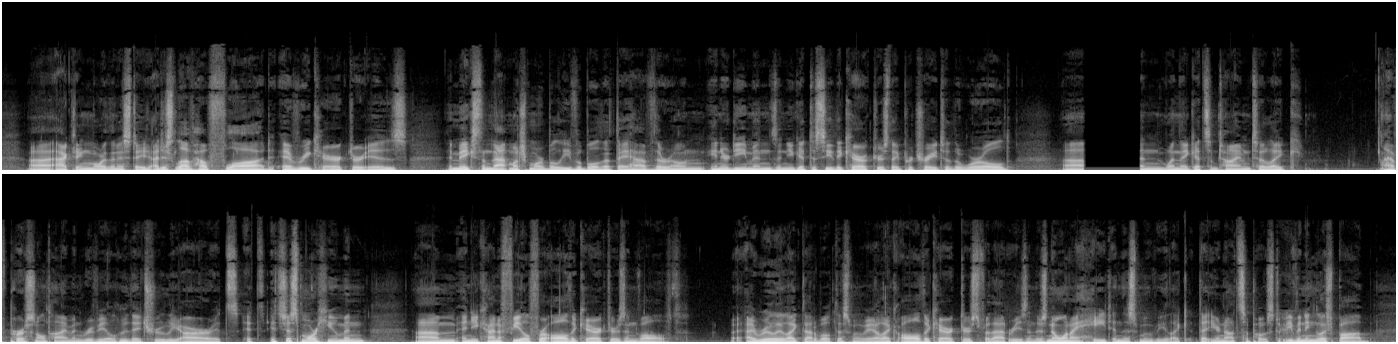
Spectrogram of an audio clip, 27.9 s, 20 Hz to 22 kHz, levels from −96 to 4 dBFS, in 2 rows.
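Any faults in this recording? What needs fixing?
Audio dropout to a faint residue, 10.82 to 11.38 s: speech cuts out abruptly, leaving only mains hum about 40 dB down, likely from a briefly open input. Check and secure every connector and cable between source and input before recording so the signal cannot break while the input stays live.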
